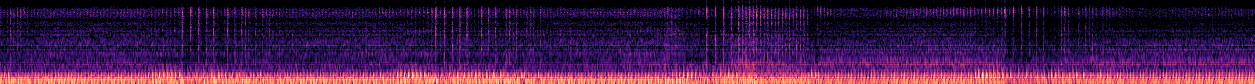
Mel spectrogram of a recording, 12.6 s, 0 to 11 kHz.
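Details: 4 gpm pressure washer small engine with a rough idle: speed sags and catches every few seconds with clattery hunting; cause not yet found.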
